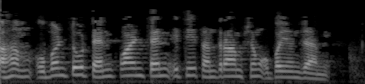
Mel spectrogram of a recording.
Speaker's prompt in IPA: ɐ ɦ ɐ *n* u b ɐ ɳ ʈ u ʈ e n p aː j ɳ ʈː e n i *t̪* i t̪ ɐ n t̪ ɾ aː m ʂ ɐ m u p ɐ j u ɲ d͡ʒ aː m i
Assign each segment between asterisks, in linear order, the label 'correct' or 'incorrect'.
incorrect, correct

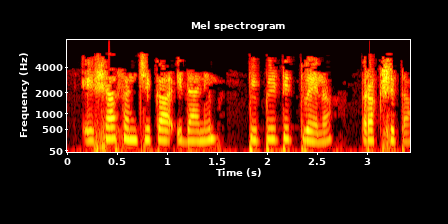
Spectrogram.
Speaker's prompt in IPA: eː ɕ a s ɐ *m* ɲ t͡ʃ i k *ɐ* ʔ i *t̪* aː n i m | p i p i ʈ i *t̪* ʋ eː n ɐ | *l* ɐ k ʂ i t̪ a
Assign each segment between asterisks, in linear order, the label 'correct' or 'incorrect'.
incorrect, incorrect, incorrect, correct, incorrect

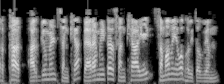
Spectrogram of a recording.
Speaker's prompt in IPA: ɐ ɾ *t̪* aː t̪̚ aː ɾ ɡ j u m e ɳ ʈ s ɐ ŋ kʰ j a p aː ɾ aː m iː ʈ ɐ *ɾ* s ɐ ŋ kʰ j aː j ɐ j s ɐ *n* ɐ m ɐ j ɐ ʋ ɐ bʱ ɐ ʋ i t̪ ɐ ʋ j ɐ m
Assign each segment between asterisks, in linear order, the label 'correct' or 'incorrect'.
incorrect, correct, incorrect

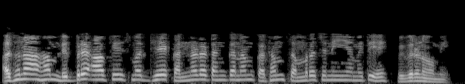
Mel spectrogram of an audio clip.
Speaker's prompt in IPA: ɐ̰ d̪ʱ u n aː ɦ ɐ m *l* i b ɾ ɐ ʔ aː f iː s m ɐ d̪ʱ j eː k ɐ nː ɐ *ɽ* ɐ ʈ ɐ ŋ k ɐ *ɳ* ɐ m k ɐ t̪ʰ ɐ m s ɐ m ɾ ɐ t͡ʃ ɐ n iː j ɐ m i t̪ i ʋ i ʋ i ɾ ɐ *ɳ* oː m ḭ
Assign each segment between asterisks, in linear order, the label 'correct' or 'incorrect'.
correct, correct, incorrect, correct

